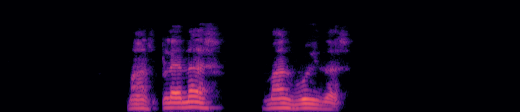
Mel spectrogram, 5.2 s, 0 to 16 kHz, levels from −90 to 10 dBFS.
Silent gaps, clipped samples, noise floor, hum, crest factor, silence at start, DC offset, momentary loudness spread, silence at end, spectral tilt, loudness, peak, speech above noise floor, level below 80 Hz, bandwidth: none; under 0.1%; under -90 dBFS; none; 20 dB; 1.3 s; under 0.1%; 11 LU; 1.75 s; -7.5 dB/octave; -31 LUFS; -14 dBFS; over 60 dB; -76 dBFS; 7.4 kHz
